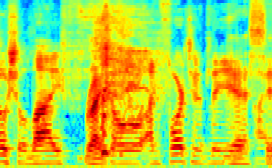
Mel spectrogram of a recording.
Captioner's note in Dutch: lach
